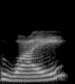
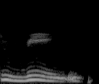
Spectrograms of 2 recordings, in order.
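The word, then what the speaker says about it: wie: It is not why, it is we.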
